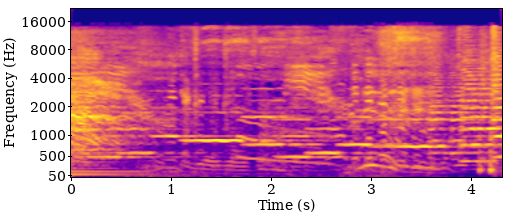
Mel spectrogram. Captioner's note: all snoring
